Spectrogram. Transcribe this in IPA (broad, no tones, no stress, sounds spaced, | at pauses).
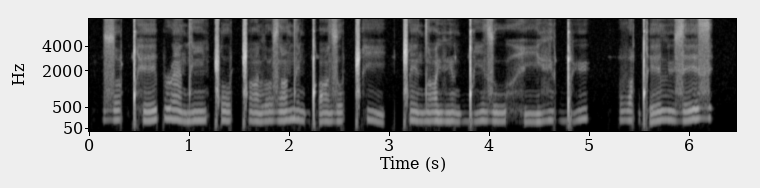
zˤ y ǃʰ e p ɹ æ̃ d ĩ ǁ o ǁ ɑ̃ l u zˤ ĩ d ẽ ǃʼ ɑ̃ z o ǁʰ i | ǁ ẽ d ɑ̃ vʲ õ ɡ͡ǃ ĩ z u h i vʲ u ɡ͡ǃ y | ðˤ i ǃʼ e l y z e z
